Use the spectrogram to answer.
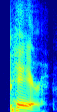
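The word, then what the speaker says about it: pear: I don't want even to say that so you don't don't remember the wrong pronunciation because definitely you should pronounce it in the same way as the word pair.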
